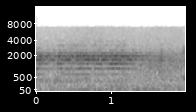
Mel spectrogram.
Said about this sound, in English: Until shortly before noon, the sound of the inter-office phone arouses him.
